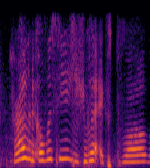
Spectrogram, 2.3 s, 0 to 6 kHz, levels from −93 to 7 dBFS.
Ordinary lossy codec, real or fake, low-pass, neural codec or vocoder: none; fake; 5.4 kHz; codec, 24 kHz, 0.9 kbps, WavTokenizer, medium music audio release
